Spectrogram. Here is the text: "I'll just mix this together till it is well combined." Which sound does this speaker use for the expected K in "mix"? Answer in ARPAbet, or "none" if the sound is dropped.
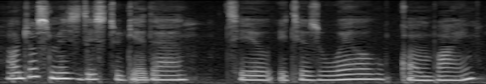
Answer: none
